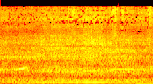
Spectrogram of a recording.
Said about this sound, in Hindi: ये देखे किसान भाइयों दोबारा से फिर बैक गियर में ट्रॉली को चलाते हुए ट्रैक्टर जो है दिशा भूल रहे हैं अपनी गिल्ले की वजह से।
